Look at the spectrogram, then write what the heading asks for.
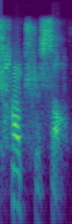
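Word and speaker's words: Hattrassath: Yes, that would still be preferable, to be honest, but my true full name is Hatrasoth. I can't spell that.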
